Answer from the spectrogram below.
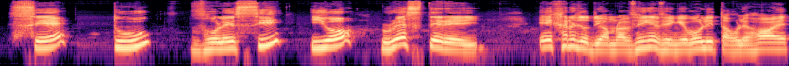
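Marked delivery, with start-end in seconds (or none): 0.1-4.7 word by word. Shown as a demonstration. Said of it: "এর Italian ভাষা হবে".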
